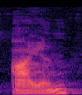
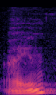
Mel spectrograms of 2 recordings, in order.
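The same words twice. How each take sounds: First: "ayin" said as AH-yin, two syllables, rising; Hebrew word. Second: "ayin" repeated on its own as AH-yin, rising; Hebrew word repeated. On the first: Teaching the congregation the Hebrew word, "ayin" said slowly as AH-yin. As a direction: pronounce "ayin" carefully, AH-yin with a lift at the end. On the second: Repeating the Hebrew word for the congregation, "ayin" as AH-yin. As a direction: say "ayin" once more, short, AH-yin. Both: Shown as a demonstration. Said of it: "the word for eyes, which is".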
